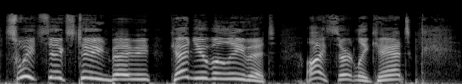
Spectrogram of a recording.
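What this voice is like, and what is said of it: Bad Dick Vitale impression. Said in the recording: “that horrible Dick Vitale impersonation”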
